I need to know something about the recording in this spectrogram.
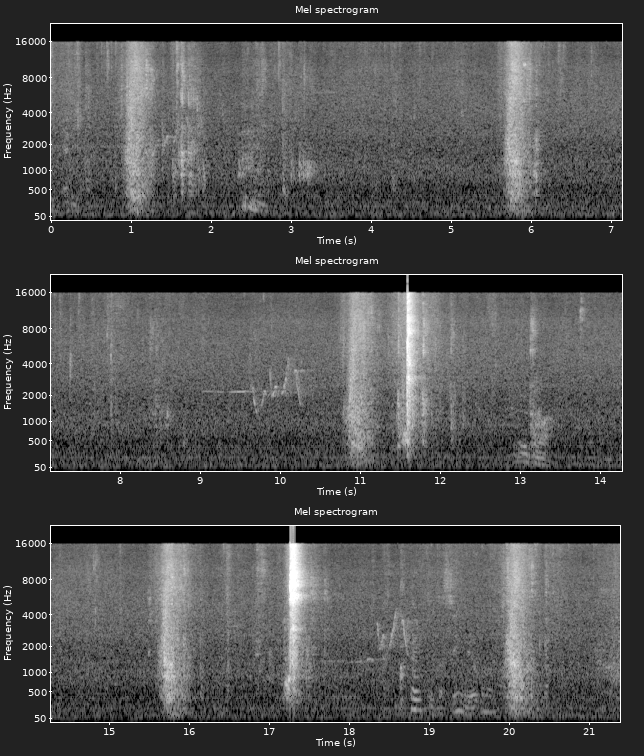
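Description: A golf club strikes golf balls with sharp clicks.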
